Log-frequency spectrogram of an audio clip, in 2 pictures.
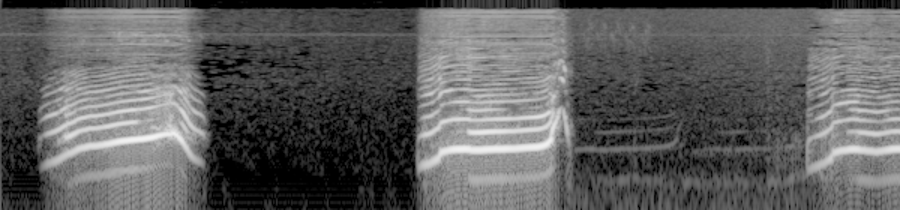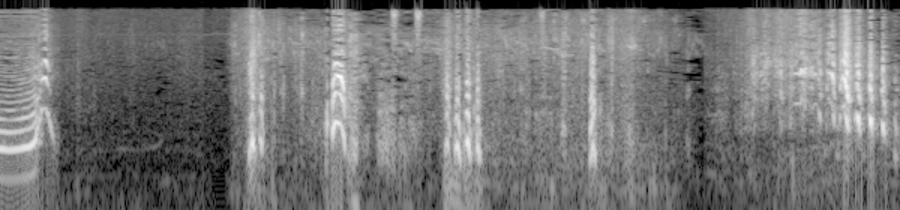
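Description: A hyena gives three long, rising, hollow calls, followed by short rough grunts and chattering bursts.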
